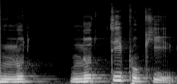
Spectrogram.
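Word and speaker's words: Nuttipukki: There's a really interesting word that they are going to explain further, which is Nuttipuki. It's spelled as NwttiPukki.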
